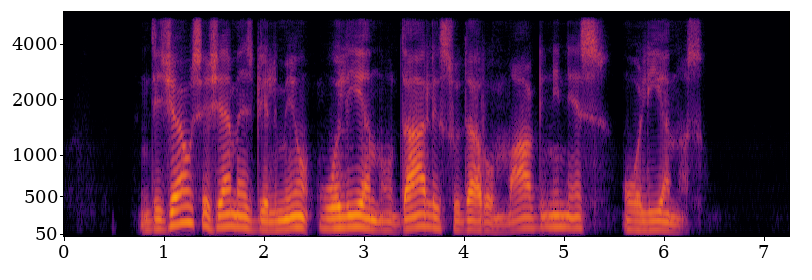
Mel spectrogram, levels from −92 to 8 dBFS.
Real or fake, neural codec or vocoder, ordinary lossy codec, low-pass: fake; codec, 16 kHz, 0.7 kbps, FocalCodec; AAC, 48 kbps; 5.4 kHz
